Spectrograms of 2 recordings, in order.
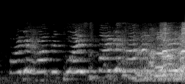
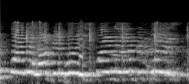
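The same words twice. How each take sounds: First: High, soft, trembling self-soothing chant; starfish voice. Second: High and louder, desperate chant; panicked starfish. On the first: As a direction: whimper it like a scared starfish. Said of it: "From Finding Nemo, which is the starfish". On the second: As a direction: squeal it while being pried loose. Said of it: "as she's getting peeled off and Darla is banging on her". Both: Retold or imitated.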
